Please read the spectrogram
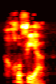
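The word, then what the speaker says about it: ख़ुफ़िया: खुफिया, नुक्ते तो दोनों ठीक हैं, ख के नीचे भी और फ के नीचे भी, तो छोटा ऊ की मात्रा है, बड़ा ऊ की नहीं है। खुफिया नहीं, खुफिया।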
